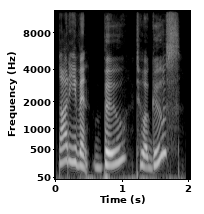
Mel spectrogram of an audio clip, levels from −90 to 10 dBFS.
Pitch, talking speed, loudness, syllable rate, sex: 245 Hz, 175 wpm, -20 LUFS, 4.9 syllables/s, female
